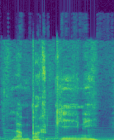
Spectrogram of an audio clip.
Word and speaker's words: Lamborghini: Lamborghini is how it's said in Italian.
